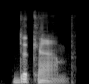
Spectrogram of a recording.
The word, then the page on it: decamp: British English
